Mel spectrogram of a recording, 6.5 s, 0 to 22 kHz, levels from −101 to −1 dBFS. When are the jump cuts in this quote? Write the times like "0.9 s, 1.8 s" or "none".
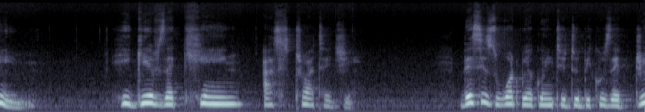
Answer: none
